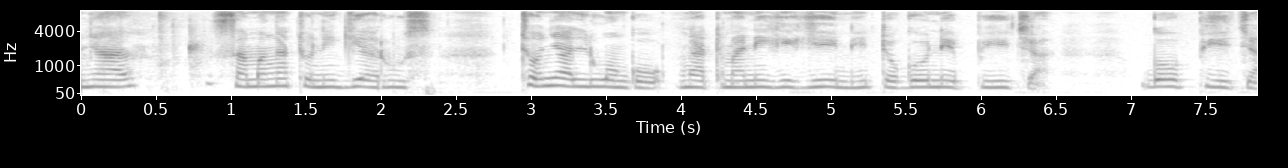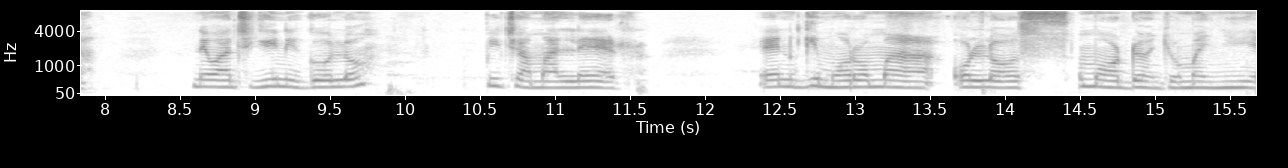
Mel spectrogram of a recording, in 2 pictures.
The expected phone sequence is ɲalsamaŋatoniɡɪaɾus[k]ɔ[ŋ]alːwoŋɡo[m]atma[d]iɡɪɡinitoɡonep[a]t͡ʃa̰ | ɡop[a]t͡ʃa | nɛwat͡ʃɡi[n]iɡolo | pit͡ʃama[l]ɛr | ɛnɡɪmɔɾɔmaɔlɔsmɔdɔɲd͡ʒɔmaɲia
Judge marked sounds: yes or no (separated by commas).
no, no, no, no, no, no, yes, yes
